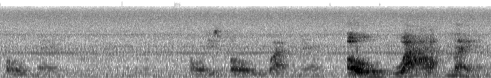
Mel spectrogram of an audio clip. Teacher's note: the deep, deep South, where every vowel becomes a diphthong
